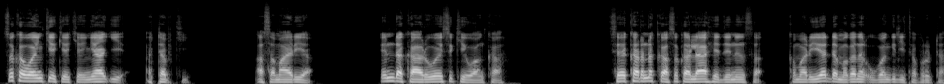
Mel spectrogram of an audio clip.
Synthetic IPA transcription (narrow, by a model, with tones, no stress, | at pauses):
sʊ˦ka˨wɐ˦ŋkʲeː˨kʲeː˨kʲɛ˦ɲjaː˦kʲʼiː˨ʔa˨tɐ˦bkʲiː˨ | ʔa˨sɐ˨maː˦ɾɪ˦jaː˨ | ʔɪ˦nda˨kaː˨ɽʊ˦wa˦sʊ˦kʲeː˨wɐ˦ŋkaː˦ | sa˦jkɐ˦rnʊ˦kaː˨sʊ˦ka˨laː˦ɦe˨d͡ʒɪ˦nɪ˦nsa̰˨ | kɐ˨mɐ˦rjɐ˦dːa˨mɐ˨ɡɐ˦nɐ˨rʔʊ˨bɐ˦ŋɡʲɪ˦d͡ʒiː˨ta˦ɸʊ˦rtaː˨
